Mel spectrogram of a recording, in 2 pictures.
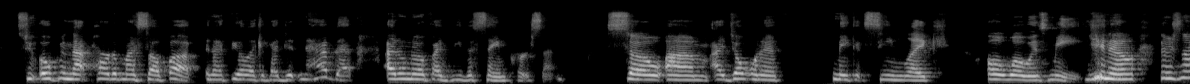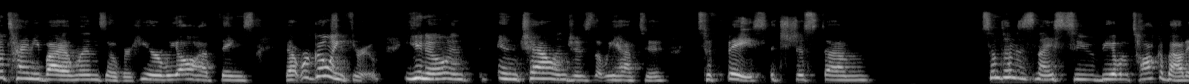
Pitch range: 200-250 Hz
